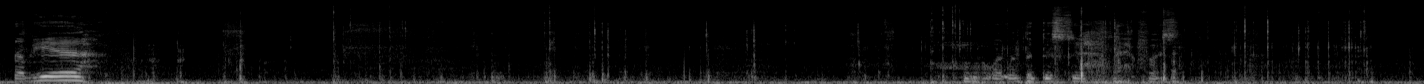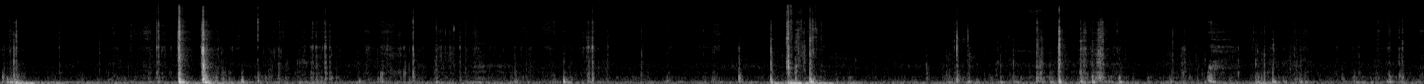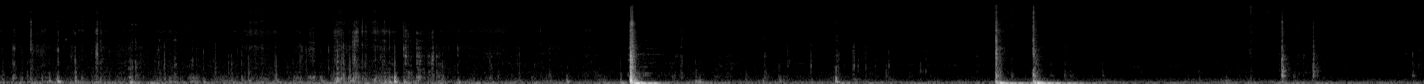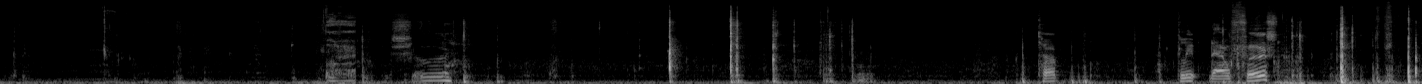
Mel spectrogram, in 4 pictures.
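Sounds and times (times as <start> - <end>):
trim pieces thumping into place: 34.7 - 35.5.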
